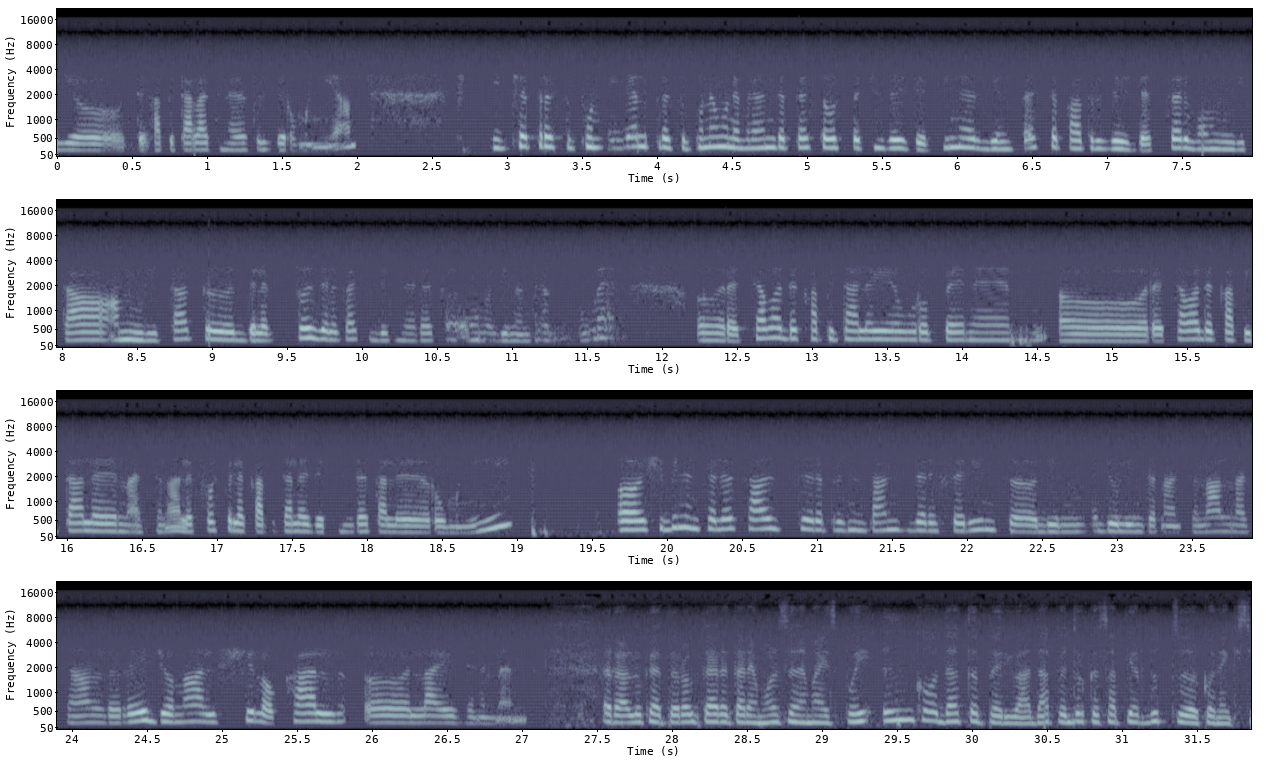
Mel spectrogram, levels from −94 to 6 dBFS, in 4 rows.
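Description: A DECT cordless phone buzz runs through the whole recording: a thin, steady buzz at 100 Hz, sitting roughly 15 dB below the wanted sound. A nearby DECT handset or base station transmits a short radio burst every 10 ms, and the audio circuitry rectifies that RF into the signal path. On a spectrogram it shows as an unbroken comb of lines at 100 Hz and its many harmonics, stretching well up the spectrum. In the waveform it appears as a regular train of narrow pulses spaced 10 ms apart.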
